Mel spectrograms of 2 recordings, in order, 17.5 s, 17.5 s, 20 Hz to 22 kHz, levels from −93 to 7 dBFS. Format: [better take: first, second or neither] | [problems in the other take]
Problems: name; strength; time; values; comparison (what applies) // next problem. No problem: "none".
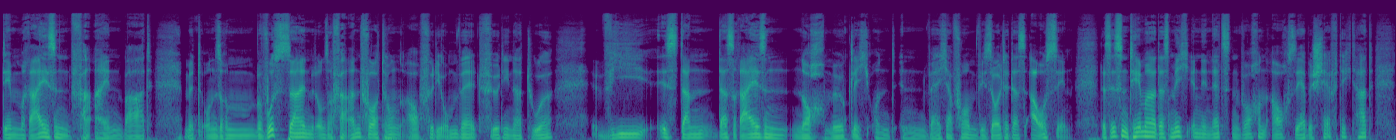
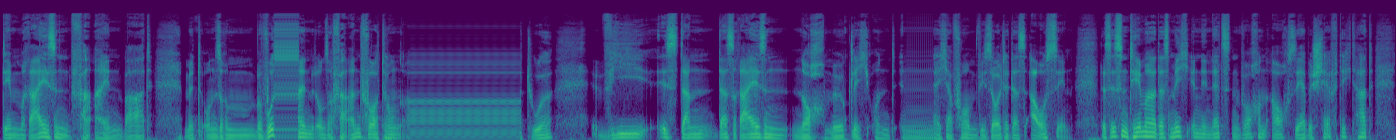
first | audio freezing; at 3.5 s, at 5 s for 1.5 s and at 11 s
